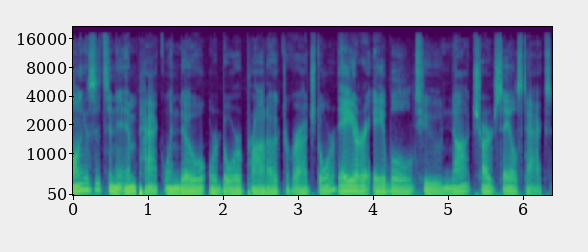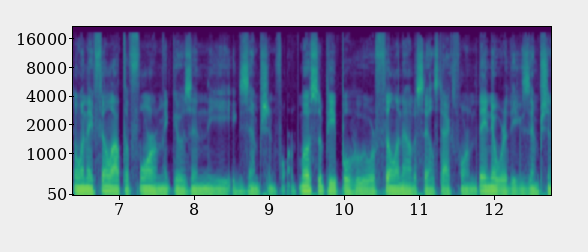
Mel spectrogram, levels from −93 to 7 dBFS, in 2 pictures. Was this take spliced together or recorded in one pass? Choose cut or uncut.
uncut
